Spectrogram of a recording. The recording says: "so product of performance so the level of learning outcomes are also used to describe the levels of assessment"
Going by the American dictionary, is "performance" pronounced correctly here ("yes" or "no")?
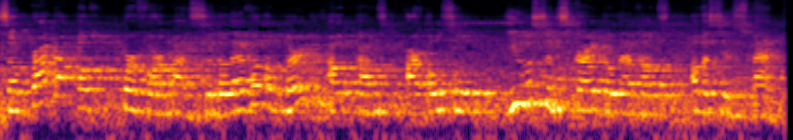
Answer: no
